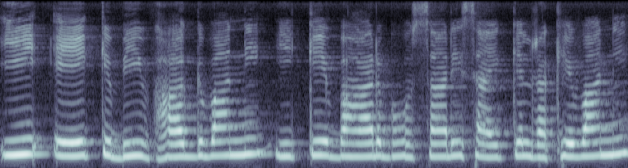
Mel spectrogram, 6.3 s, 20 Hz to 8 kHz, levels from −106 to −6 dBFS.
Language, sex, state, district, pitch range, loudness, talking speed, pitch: Bhojpuri, female, Bihar, East Champaran, 230-255 Hz, -25 LUFS, 105 wpm, 240 Hz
